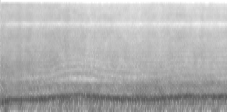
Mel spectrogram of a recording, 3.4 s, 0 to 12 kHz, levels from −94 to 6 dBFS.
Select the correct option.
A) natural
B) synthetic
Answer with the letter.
B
